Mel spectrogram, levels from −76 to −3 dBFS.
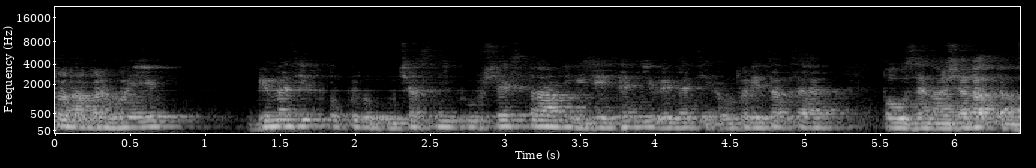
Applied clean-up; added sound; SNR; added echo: neural separator model SepFormer DNS4.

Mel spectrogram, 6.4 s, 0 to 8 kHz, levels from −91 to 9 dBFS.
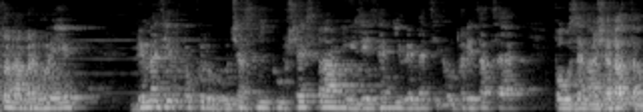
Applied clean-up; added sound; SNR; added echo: classical method WPE with log-MMSE.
